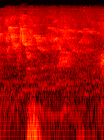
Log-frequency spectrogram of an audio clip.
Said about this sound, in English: If nothing else, listen to the birds. Просто послушайте, как поют птицы.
